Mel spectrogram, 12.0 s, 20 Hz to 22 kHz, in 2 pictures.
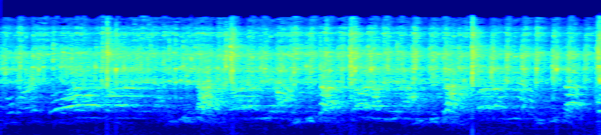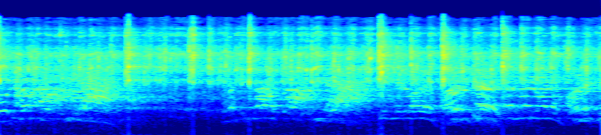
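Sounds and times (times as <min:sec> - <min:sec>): group of voices singing: 0:00.8 - 0:12.0
wooden sticks clacking: 0:01.0 - 0:12.0.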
